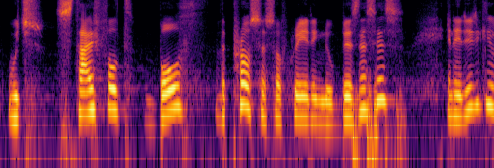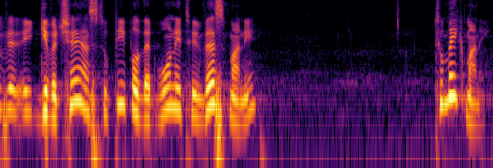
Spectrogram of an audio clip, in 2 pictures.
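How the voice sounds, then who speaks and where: A man's voice: high-pitched, animated, moderate pace. A man from Albania, giving a conference talk with dry humor and frequent restarts. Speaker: conference speaker. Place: conference hall.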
